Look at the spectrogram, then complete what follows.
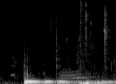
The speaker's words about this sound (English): Oh yeah, that that's my stomach.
